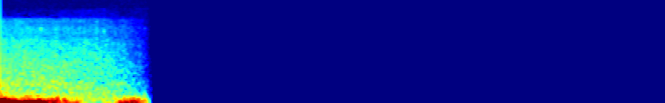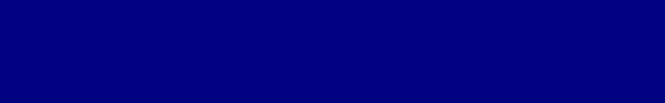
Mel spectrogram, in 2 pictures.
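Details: Less than a second of low, muffled rumbling at the start, then complete silence for the rest.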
